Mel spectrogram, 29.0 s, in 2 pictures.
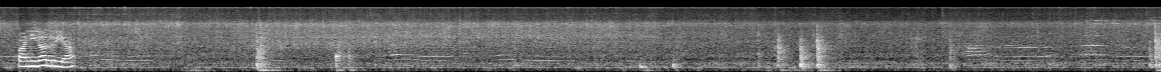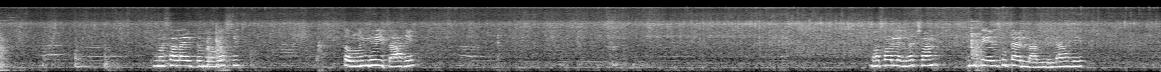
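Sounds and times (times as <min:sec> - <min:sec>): spices sizzling in oil: 0:00.0 - 0:29.0
wooden spatula scraping a pan: 0:18.4 - 0:23.0.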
